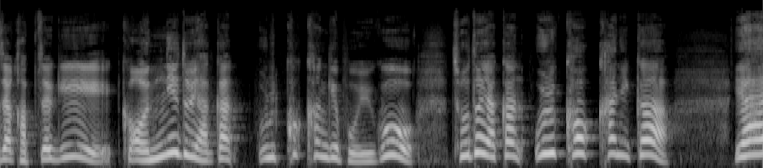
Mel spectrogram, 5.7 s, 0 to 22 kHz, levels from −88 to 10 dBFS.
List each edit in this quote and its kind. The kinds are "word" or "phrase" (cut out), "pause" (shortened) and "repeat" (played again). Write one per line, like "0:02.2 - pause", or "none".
none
